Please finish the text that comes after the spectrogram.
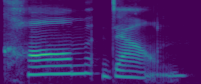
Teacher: In the word calm, the L is often silent or very soft in many English dialects. It sounds more like calm.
